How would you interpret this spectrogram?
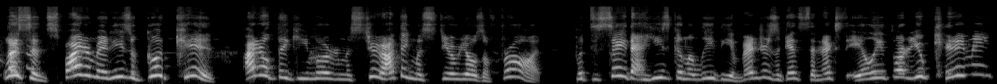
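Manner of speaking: high, excited radio rant; Mad Dog impression. Doing Mad Dog on Spider-Man as a caller, high-pitched rant. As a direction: harangue the callers like a talk-show host. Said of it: "he'd be like".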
